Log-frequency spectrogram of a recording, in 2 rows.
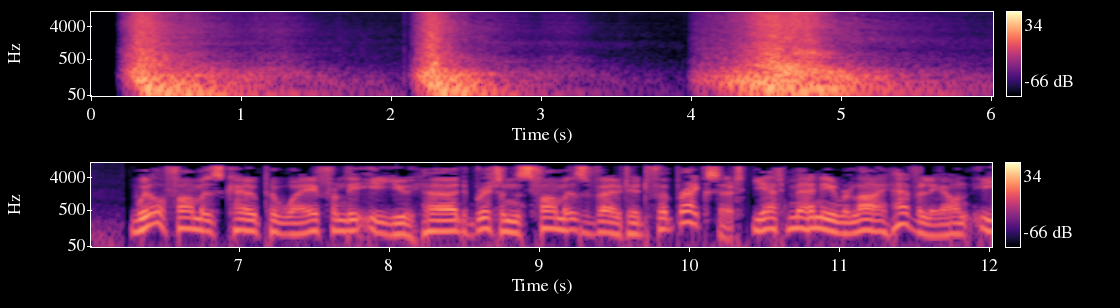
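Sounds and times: whoosh sound effects: 0:00.2 - 0:03.4, 0:04.0 - 0:06.0.

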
